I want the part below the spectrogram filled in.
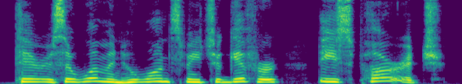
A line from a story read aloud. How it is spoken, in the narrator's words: she exclaimed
